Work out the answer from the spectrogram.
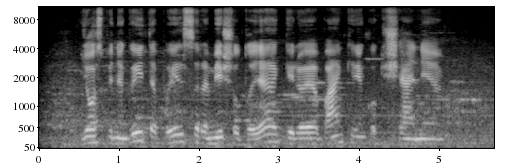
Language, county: Lithuanian, Vilnius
